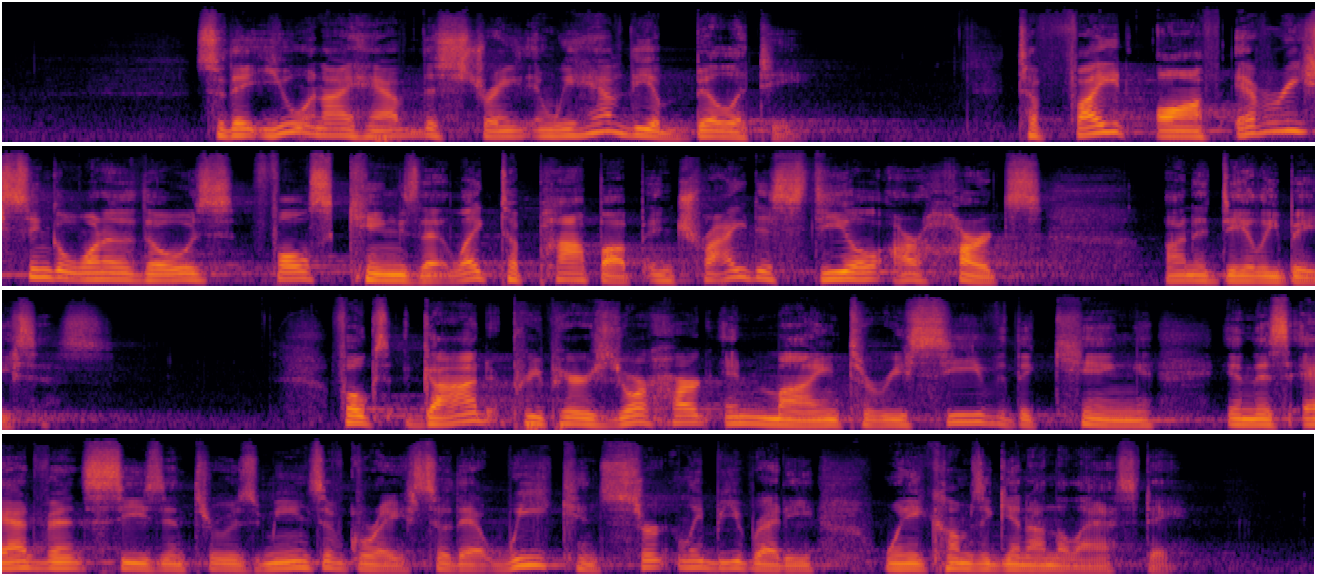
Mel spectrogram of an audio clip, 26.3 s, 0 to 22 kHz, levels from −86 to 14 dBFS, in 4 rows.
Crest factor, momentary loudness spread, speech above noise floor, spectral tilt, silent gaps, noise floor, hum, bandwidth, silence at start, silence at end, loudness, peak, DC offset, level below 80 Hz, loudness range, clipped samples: 22 dB; 10 LU; 39 dB; -4 dB/octave; none; -62 dBFS; none; 18 kHz; 1 s; 0.7 s; -23 LUFS; -2 dBFS; under 0.1%; -58 dBFS; 5 LU; under 0.1%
